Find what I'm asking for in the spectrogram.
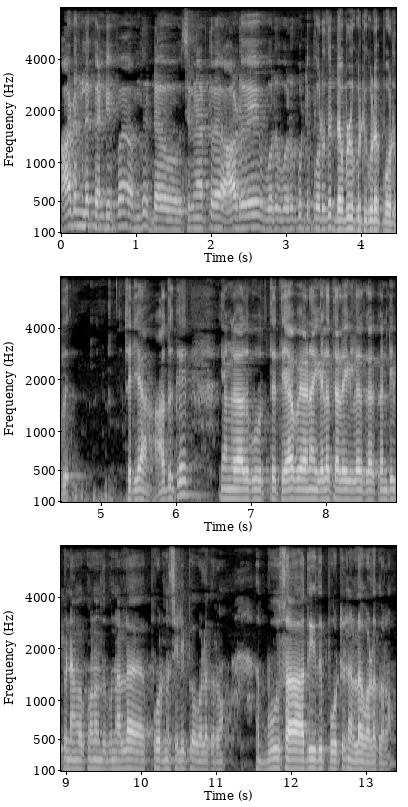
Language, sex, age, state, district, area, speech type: Tamil, male, 60+, Tamil Nadu, Krishnagiri, rural, spontaneous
